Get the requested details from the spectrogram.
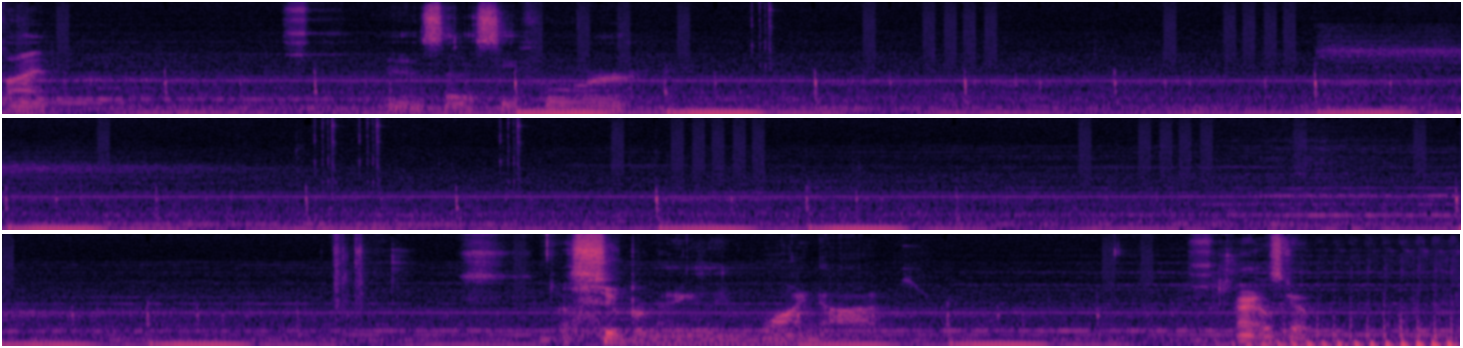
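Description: Menu blips and clicks sound as options are selected.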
